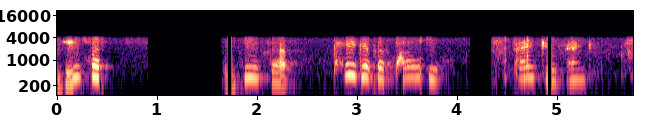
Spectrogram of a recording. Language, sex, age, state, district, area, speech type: Urdu, male, 30-45, Uttar Pradesh, Gautam Buddha Nagar, rural, conversation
